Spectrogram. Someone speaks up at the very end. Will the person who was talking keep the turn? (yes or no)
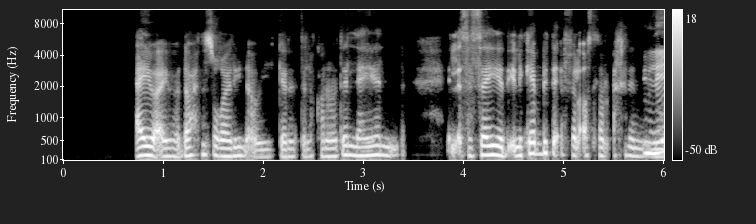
no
